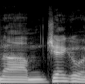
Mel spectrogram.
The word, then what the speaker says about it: Django: He's like, Django. And then Fox is like, the D is silent.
